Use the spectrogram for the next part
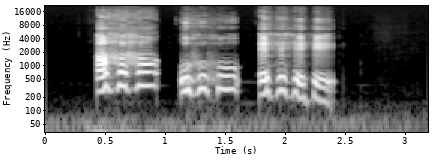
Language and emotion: Telugu, neutral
